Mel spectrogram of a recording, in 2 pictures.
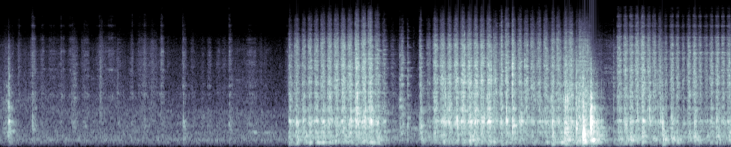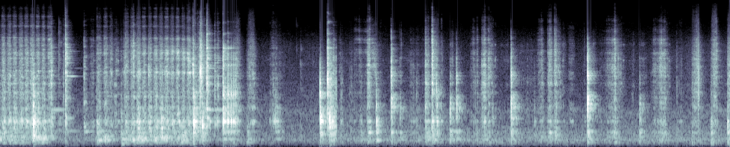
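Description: Fine-toothed hand backsaw cutting through a wooden pin glued into a holder strip: about six seconds in, rapid continuous sawing strokes start and run for some fourteen seconds. After a short pause, a string of separate, sharp short strokes follows as a hand tool trims the cut flush.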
